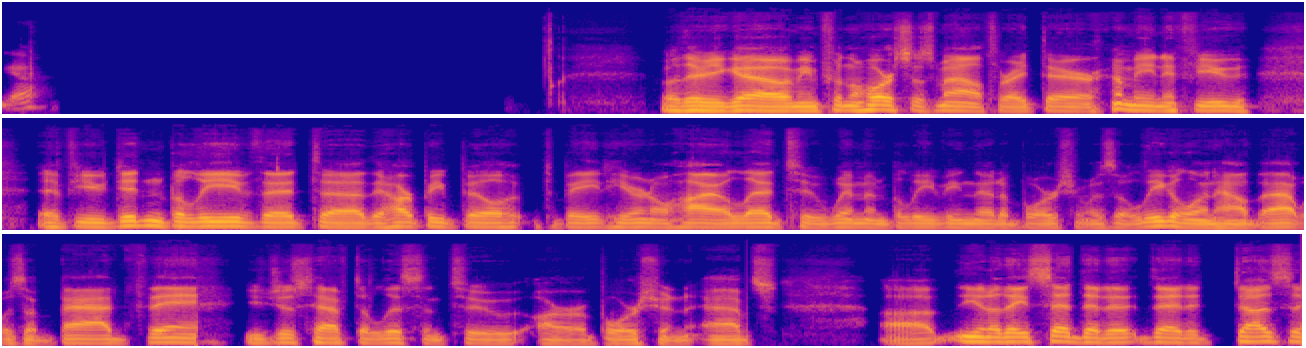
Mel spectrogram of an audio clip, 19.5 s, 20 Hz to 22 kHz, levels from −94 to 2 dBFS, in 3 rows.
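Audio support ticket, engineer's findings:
Damaged data in a compressed stream: brief glitch at 14.00 s, between "that was a bad" and "you just have to", and a longer one at 16.75–16.78 s after "listen to our abortion". Decoder misreads corrupted frame bytes and loses sync until the next frame header. A packet dropout would leave a gap, not a burst.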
